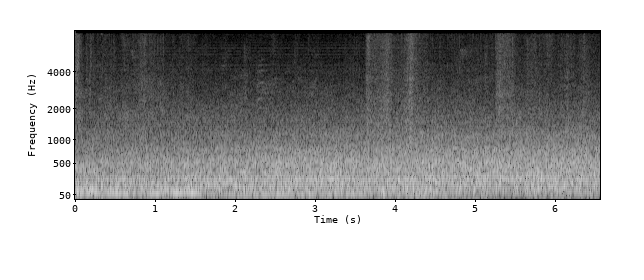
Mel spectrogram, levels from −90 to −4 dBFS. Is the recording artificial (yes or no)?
no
